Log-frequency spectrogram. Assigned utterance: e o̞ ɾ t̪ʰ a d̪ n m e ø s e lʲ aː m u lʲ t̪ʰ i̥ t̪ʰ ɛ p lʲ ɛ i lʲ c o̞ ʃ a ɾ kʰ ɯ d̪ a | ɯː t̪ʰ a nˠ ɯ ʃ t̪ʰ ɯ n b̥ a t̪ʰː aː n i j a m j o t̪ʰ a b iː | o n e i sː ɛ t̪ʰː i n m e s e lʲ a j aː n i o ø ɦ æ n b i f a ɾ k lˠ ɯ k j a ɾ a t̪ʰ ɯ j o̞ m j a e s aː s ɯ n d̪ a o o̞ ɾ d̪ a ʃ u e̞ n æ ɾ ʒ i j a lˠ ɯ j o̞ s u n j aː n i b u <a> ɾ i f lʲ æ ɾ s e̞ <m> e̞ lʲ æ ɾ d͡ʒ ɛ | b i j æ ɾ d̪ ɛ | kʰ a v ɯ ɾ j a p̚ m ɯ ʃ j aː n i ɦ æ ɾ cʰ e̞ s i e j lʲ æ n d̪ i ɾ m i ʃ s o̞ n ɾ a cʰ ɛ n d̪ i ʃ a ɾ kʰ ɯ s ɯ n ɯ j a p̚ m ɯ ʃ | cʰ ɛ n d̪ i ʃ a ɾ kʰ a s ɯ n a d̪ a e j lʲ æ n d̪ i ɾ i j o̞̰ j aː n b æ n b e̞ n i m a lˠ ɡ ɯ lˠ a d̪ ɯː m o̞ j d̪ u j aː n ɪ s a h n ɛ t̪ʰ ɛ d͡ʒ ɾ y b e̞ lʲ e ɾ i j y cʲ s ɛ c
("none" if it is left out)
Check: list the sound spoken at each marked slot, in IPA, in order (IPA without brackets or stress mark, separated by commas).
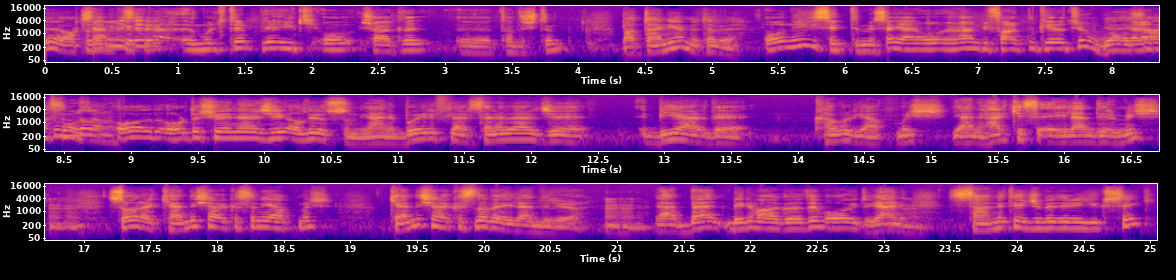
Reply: e, n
